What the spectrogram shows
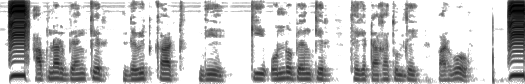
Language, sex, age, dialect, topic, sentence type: Bengali, male, 25-30, Northern/Varendri, banking, question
